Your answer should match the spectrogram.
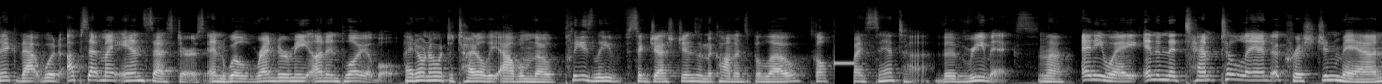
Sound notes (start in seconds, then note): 8.3 beep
